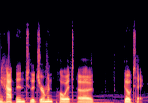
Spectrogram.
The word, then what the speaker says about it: Goethe: Just that thing happened to the German poet Goethe. Is it Goethe? I'm pretty sure it's Goethe. That's how you pronounce it.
